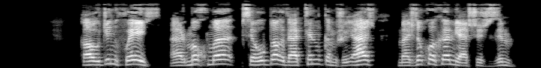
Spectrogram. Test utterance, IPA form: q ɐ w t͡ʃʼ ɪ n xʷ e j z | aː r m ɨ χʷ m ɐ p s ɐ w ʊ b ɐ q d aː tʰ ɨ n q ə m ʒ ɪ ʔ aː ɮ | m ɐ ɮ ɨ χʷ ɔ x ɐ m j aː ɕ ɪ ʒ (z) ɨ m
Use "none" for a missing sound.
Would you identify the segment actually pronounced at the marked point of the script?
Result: z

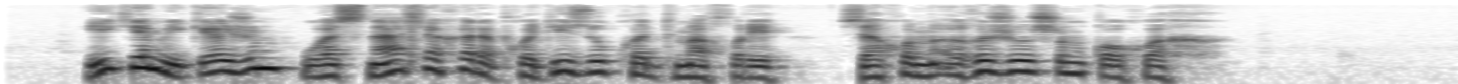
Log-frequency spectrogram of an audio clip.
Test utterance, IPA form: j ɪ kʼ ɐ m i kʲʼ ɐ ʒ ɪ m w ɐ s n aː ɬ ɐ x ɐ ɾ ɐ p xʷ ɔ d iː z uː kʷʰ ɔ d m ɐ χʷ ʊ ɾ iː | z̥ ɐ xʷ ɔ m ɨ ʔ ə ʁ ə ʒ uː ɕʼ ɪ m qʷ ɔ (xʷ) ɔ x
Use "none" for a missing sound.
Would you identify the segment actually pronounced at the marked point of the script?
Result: xʷ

